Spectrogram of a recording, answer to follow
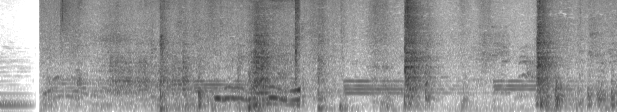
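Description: Intro music fading out and stopping about half a second in. Then handling noises in a small room: a run of knocks and clicks as a blanket and household things are moved about, with a short voice about two seconds in and brief steady tones twice.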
